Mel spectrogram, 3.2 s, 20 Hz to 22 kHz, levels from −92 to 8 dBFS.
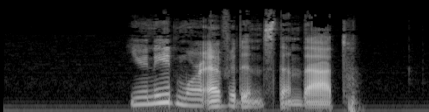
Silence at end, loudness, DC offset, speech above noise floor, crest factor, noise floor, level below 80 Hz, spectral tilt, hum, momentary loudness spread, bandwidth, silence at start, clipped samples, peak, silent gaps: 0.55 s; -22 LUFS; under 0.1%; 40 dB; 24 dB; -62 dBFS; -52 dBFS; -3 dB/octave; none; 15 LU; 16 kHz; 1 s; under 0.1%; 0 dBFS; none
